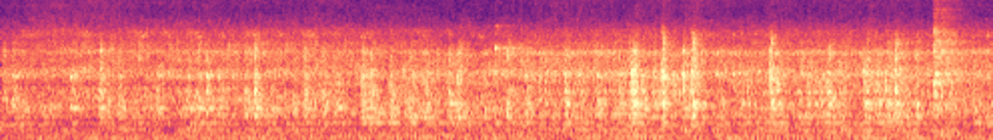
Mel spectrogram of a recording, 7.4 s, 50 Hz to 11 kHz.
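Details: 2002 Chevrolet Avalanche Z66 5.3L, knock first thought to be engine: irregular tinny rattles and clicks over hissy idle, worse on deceleration back to idle, from a broken-loose catalytic converter core underneath.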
